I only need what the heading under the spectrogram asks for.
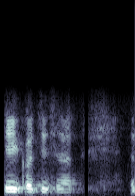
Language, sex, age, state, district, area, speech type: Odia, male, 30-45, Odisha, Kalahandi, rural, conversation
